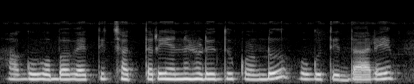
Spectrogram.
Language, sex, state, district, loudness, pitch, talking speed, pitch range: Kannada, female, Karnataka, Bidar, -13 LUFS, 240 Hz, 85 wpm, 230-250 Hz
